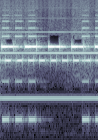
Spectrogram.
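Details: Rapid repeating high electronic beeps over a steady tone: a bedside patient monitor alarm, played in a talk on an ICU patient whose fear raises heart rate and blood pressure.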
